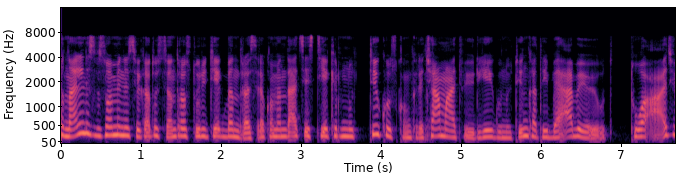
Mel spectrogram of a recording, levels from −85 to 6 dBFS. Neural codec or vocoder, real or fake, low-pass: none; real; 7.2 kHz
